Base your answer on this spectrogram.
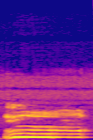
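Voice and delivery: high, held groan of irritation; frustrated groan. Acted. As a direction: let out a mock exasperated noise. Noise standing in for irritation.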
